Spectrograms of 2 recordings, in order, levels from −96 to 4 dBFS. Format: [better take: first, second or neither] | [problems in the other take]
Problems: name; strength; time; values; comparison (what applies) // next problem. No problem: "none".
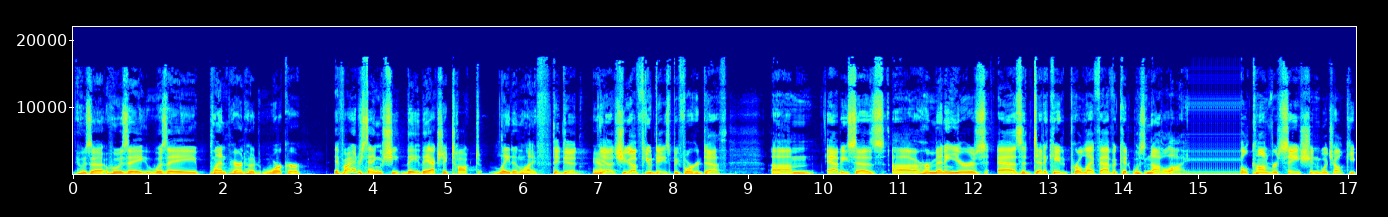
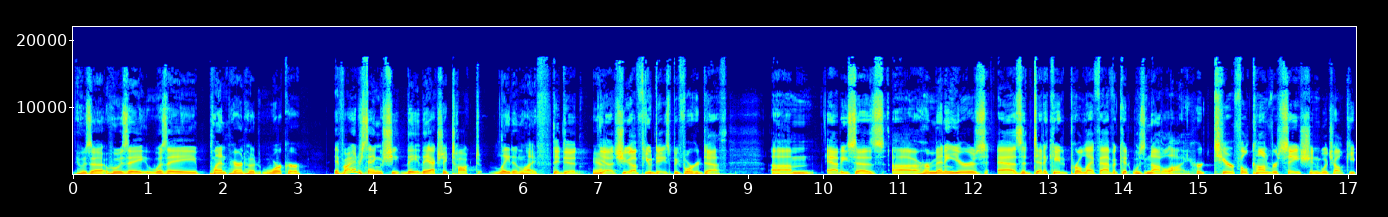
second | audio freezing; at 15 s for 0.5 s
